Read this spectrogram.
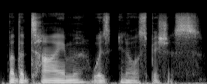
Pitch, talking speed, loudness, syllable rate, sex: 90 Hz, 145 wpm, -17 LUFS, 4.5 syllables/s, male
